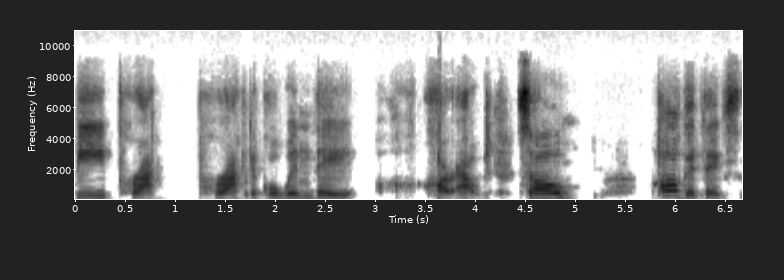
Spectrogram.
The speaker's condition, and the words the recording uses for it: Stuttering. And I was at a drive-through and I was struggling to speak so bad I started to cry.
